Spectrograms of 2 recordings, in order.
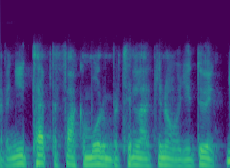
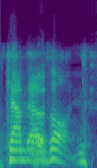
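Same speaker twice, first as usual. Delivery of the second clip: laughing repeat; 6 semitones higher, 5 dB louder, slower than usual. Real, not acted.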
